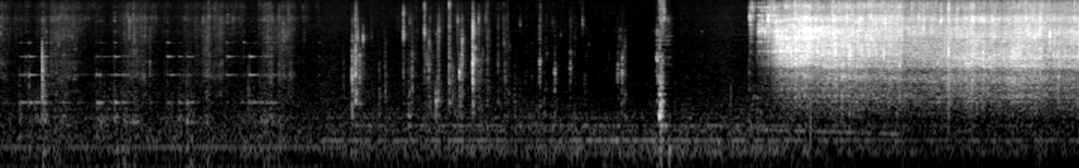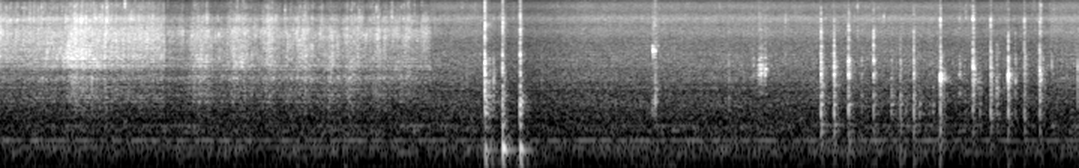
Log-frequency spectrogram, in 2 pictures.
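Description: Shredded raw potato hitting hot oil in a frying pan: a sudden loud sizzle about a third of the way in that carries on, easing down in steps as the strands are spread out. Before it, soft rustles and clicks of the raw potato strands being handled; near the end, quick light clicks of chopsticks beating egg in a wooden bowl.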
